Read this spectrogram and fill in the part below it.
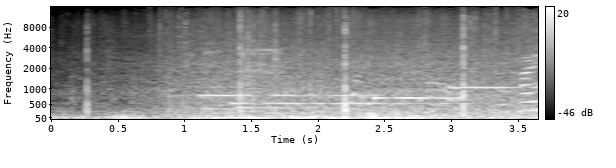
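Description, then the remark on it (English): Steady outdoor rain hisses throughout in downtown Brooklyn, New York City, with scattered sharp drops tapping and a faint tonal whine in the background; no one speaks. “Were you in the rain?”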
